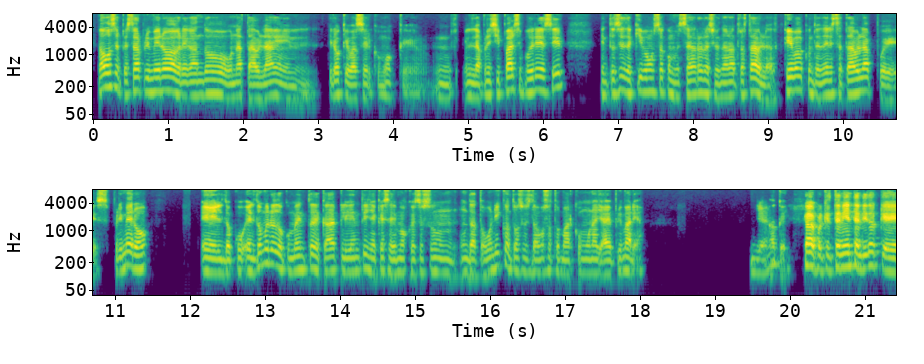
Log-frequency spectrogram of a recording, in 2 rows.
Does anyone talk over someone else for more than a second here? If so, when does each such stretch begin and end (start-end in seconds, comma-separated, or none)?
none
